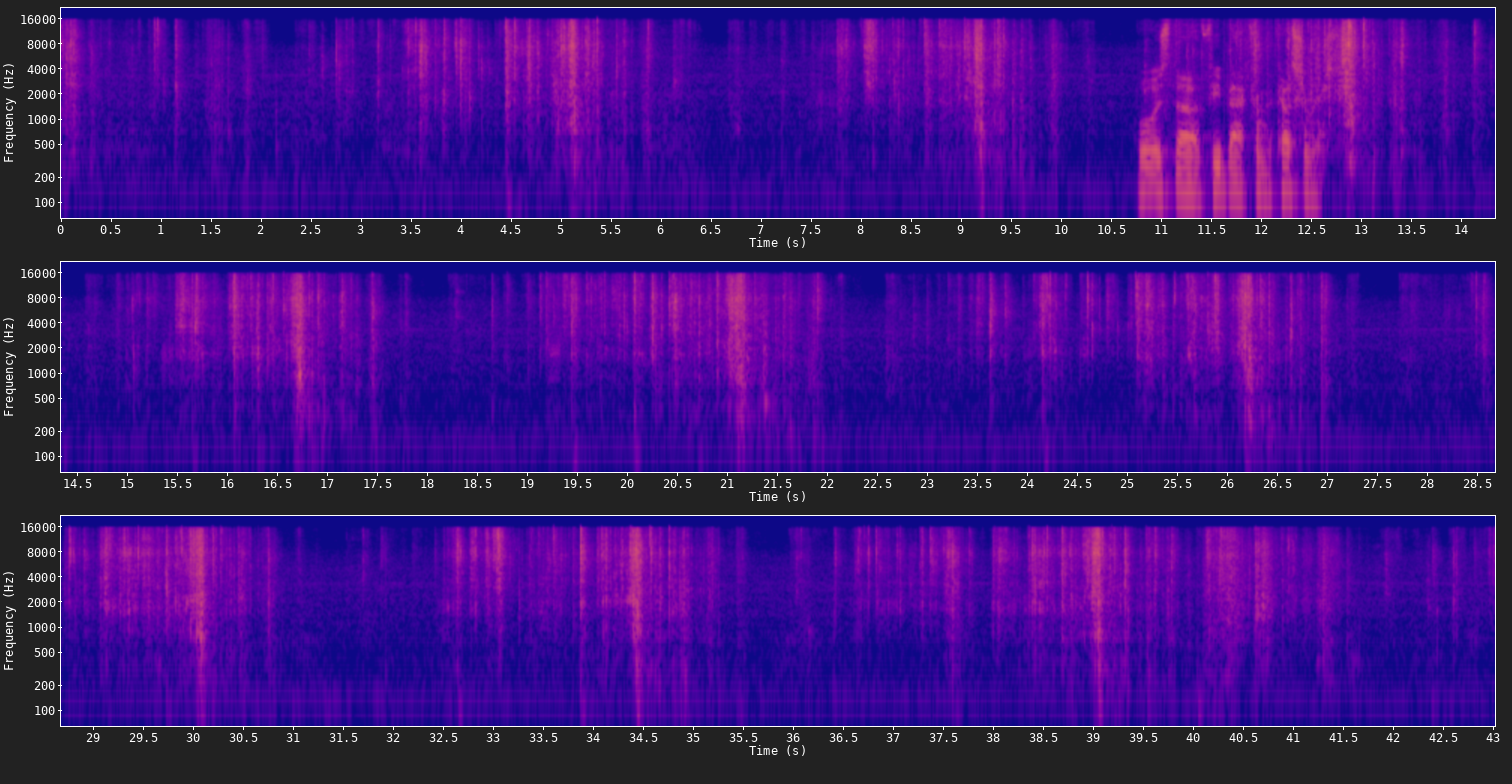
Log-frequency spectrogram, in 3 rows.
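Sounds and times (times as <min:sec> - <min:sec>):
foil wrappers tearing and crinkling: 0:00.0 - 0:06.0, 0:07.3 - 0:10.0, 0:11.8 - 0:17.6, 0:18.6 - 0:22.0, 0:22.8 - 0:27.2, 0:28.2 - 0:30.9, 0:32.4 - 0:35.5, 0:36.4 - 0:41.5, 0:42.4 - 0:43.0.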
